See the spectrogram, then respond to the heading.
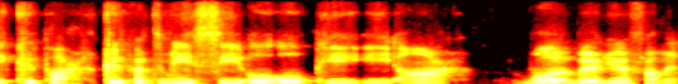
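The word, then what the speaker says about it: Cupar: cooper cooper to me c-o-o-p-e-r what where are you from is it not par or something when i say cooper is spelled c-u-p-a-r and that's not to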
